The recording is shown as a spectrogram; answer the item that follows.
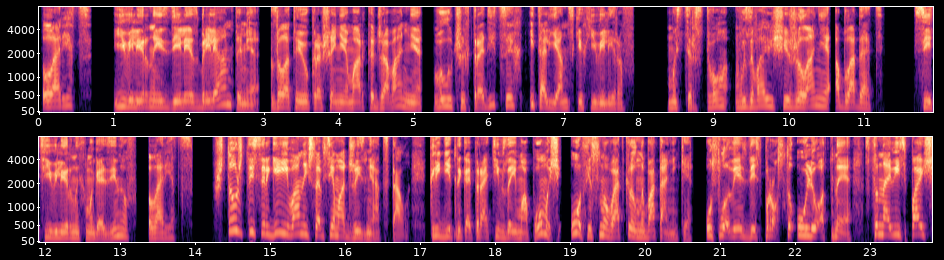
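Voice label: Russian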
